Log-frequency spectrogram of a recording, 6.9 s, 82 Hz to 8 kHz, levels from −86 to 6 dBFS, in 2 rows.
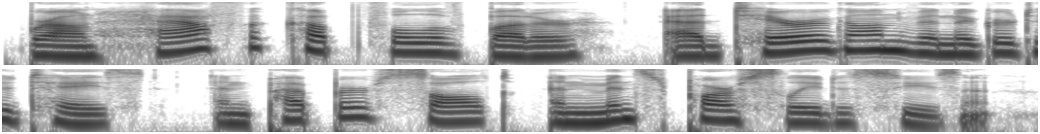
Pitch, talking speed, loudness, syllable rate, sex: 190 Hz, 165 wpm, -18 LUFS, 4.7 syllables/s, female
